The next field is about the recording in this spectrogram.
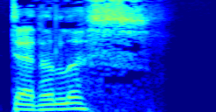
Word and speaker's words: Daedalus: Is it Daedalus? – Yeah.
